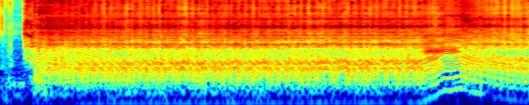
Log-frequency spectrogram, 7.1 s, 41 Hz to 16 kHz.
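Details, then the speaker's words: Ryobi ES30 two-stroke string trimmer after carburetor cleaning, idle mixture screw turned in another half turn after running too rich: small two-stroke buzzing high and steady without hunting, surging or dying; mixture sounds about right, normal running. "it sounds about right"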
